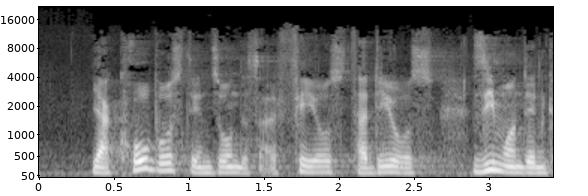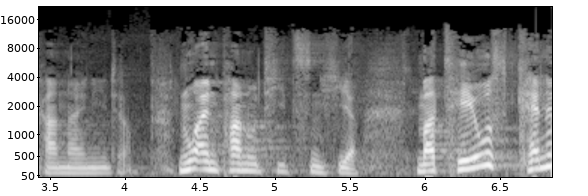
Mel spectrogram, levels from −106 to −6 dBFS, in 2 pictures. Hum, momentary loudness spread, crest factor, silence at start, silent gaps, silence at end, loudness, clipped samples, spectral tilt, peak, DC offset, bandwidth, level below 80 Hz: none; 13 LU; 20 dB; 0.35 s; none; 0 s; -20 LUFS; under 0.1%; -6 dB/octave; 0 dBFS; under 0.1%; 13.5 kHz; -58 dBFS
